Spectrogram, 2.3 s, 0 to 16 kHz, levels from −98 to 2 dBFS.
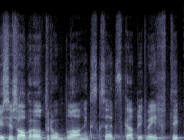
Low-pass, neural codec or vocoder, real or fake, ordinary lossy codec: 14.4 kHz; codec, 44.1 kHz, 3.4 kbps, Pupu-Codec; fake; none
